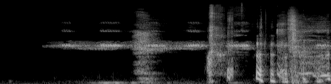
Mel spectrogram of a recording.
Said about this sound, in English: Oh, no, I didn't press anything. That's real crickets.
